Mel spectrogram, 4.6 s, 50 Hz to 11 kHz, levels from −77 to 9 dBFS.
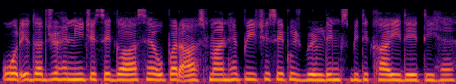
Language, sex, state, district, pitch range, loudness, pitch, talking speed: Hindi, female, Bihar, Patna, 210-225 Hz, -12 LUFS, 220 Hz, 250 wpm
